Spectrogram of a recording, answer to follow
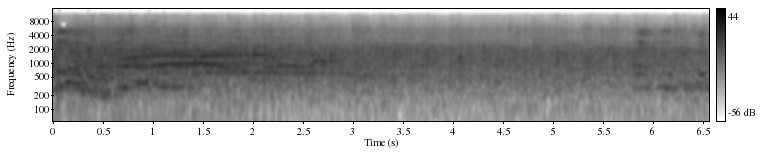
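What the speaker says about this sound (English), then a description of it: "Let's give them a huge round of applause." A large audience applauds a middle school spring band concert held at Midwest High School. The clapping is dense and steady, loud and close, and it fills the whole stretch alone with no talk.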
